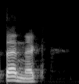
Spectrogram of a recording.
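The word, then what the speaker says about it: Tanaj: Es por esta razón que sí, que se pronuncia Tanak,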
